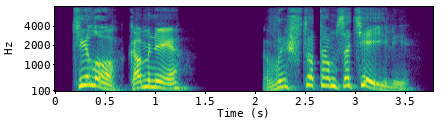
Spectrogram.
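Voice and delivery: high-pitched, shouted calling voice. Hearing the dog growl and the cat hiss, a character calls the dog: shouted. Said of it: "крикнул".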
